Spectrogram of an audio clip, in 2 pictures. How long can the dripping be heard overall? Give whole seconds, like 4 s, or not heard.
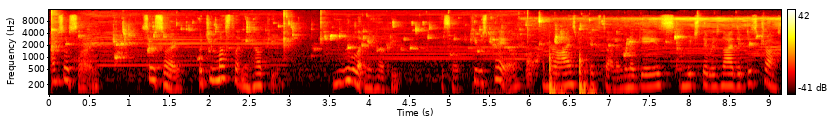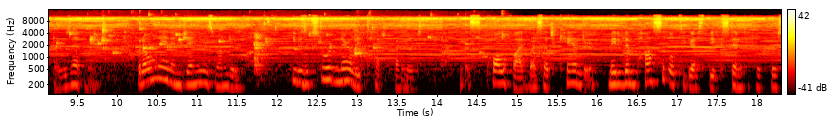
15 s.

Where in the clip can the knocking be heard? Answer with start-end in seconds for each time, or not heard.
5.2-6.8.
